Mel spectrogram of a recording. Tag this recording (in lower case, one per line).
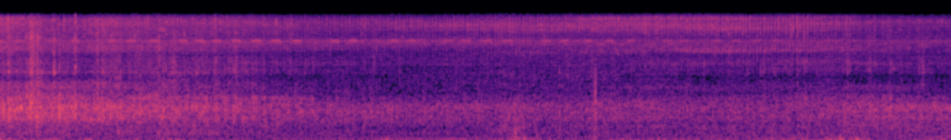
hiss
